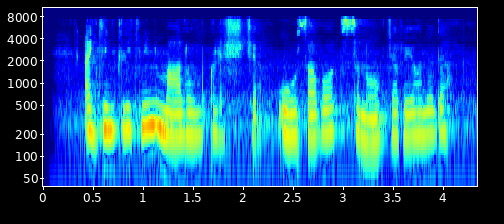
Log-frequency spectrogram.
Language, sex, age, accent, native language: Uzbek, female, 18-24, Qashqadaryo, Uzbek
